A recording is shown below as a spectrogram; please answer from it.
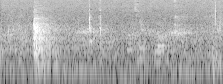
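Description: A few faint clicks from a laptop being operated, a quick pair about a second in, after a brief voice sound near the start.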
